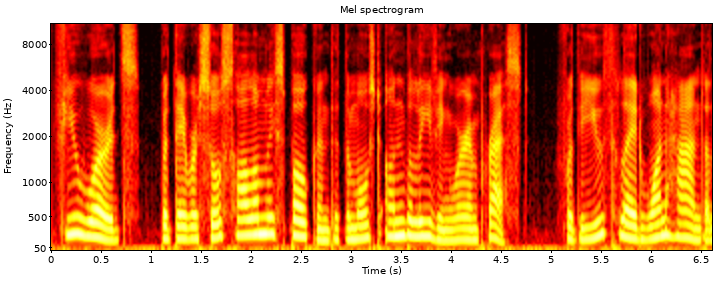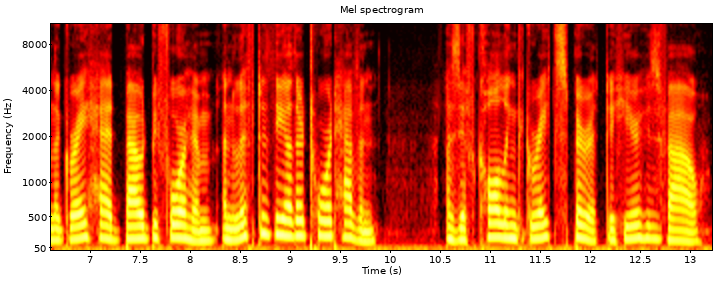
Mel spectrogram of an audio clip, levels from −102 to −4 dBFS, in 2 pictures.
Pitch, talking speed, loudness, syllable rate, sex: 185 Hz, 195 wpm, -17 LUFS, 5.3 syllables/s, female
